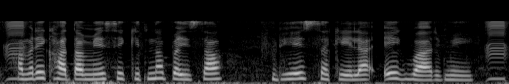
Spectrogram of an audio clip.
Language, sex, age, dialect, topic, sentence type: Bhojpuri, female, 25-30, Western, banking, question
